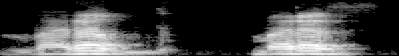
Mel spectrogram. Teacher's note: اگر ضاد کو صحیح سے نہیں بھی بولنا, اردو کے اسٹائل میں بولنا ہے, تب بھی را پر زبر ہونا چاہیے.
